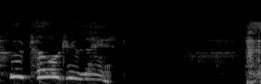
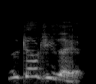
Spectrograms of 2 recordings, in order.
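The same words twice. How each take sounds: First: Drawn-out retort. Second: Higher, louder comeback, "Who told you that?"; indignant retort. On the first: Preacher answering his critics, slow and higher. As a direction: stretch out every word of the comeback. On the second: Preacher answering his critics, indignant and higher. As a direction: fire the question right back at them. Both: Retold or imitated.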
